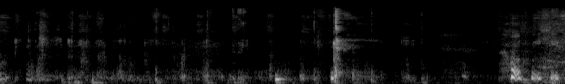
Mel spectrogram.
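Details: Seven-week-old puppies from Willow's litter playing indoors, one having found a hairbrush: soft scuffling and snuffling throughout, then a burst of short, sharp yelps and growly squeals near the end, with a woman's excited voice over the play.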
